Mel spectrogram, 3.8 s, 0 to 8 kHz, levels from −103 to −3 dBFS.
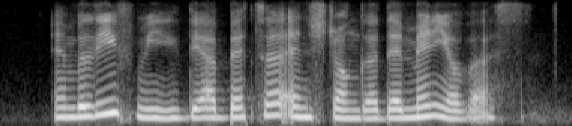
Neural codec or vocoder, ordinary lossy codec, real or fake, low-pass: none; Opus, 16 kbps; real; 7.2 kHz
